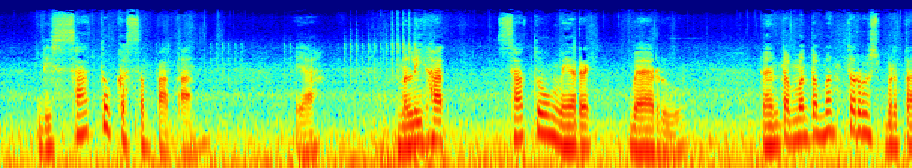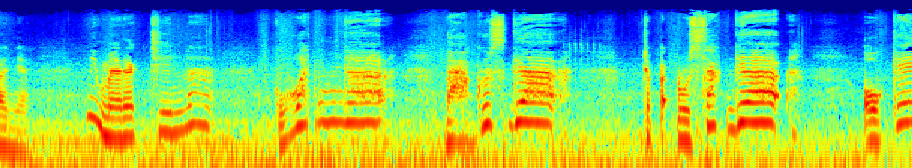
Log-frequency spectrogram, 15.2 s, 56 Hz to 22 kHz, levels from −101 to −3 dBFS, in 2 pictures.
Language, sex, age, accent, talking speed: Indonesian, male, 30-49, native, 95 wpm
